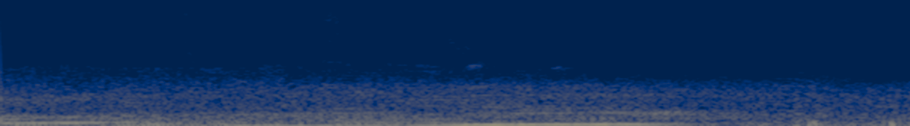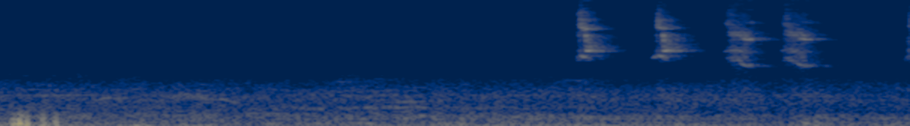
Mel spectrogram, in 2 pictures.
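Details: A lone lorikeet gives four harsh, screechy notes in a quick burst near the end, over a steady low rumble like traffic or wind.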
